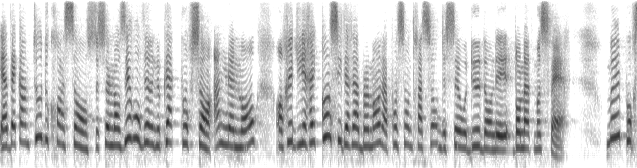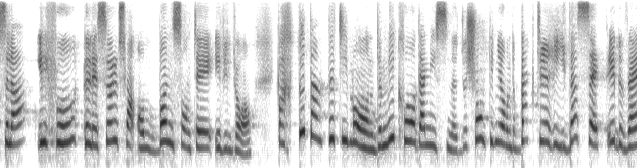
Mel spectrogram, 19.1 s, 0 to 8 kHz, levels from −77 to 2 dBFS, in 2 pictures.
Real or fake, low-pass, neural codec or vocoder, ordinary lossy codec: fake; none; codec, 16 kHz, 1 kbps, X-Codec, HuBERT features, trained on general audio; none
